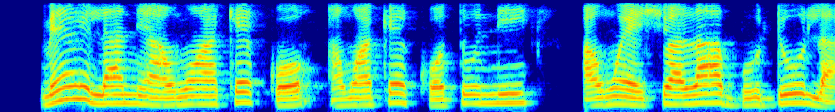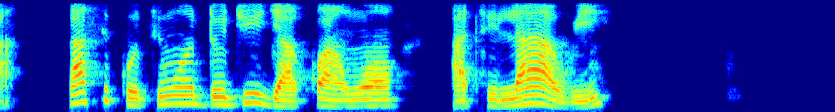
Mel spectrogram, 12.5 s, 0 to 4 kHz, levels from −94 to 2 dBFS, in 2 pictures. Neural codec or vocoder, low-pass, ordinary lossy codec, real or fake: vocoder, 22.05 kHz, 80 mel bands, WaveNeXt; 3.6 kHz; none; fake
